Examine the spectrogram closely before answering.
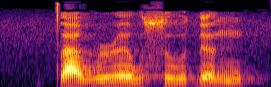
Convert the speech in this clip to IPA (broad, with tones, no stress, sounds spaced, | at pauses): t̪ a˨˩˨ w ɹ ə˧˥ w s u˧˥ ɗ ə˨˩ ŋ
